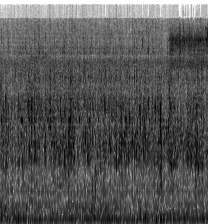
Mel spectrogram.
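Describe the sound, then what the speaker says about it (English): Water pours steadily into a gold-panning sluice, a continuous trickling, splashing stream at close range with no voices. "I hate pouring water in my sluice"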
